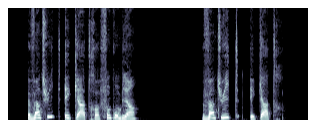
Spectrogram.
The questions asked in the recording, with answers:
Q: 28 et 4 font combien?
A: 32.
